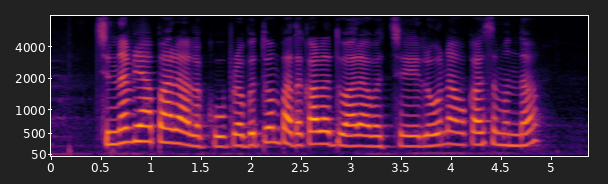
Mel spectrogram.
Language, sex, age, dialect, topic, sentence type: Telugu, female, 60-100, Utterandhra, banking, question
